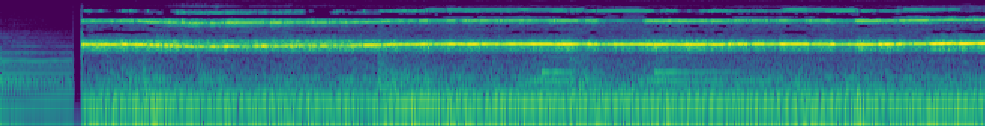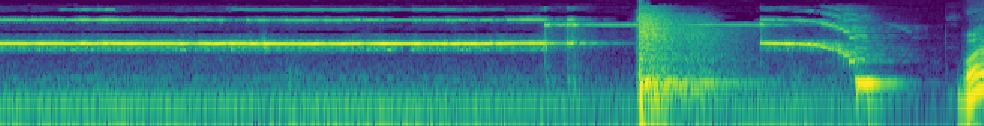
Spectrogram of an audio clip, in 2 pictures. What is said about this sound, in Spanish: bueno, pues ese sonido que habéis escuchado, no se ha estropeado la radio, ¿eh? Ese sonido que habéis escuchado es, entre comillas, el punto de mira por el que se orientan los tiradores de precisión ciegos, ¿eh? Sí, sí, ciegos, ¿eh?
